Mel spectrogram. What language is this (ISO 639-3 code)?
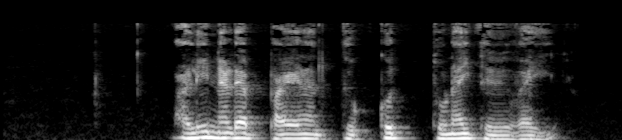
tam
